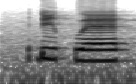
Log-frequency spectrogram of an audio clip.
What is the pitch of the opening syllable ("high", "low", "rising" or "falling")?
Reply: high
